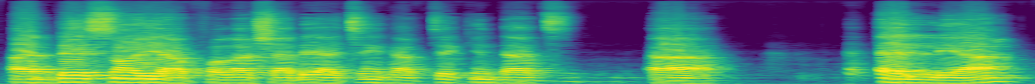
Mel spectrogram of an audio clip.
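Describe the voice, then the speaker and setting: A man's voice: low-pitched, steady tone, measured pace, roomy sound, rough recording. A man with a Nigerian English accent hosting a radio talk show, politely reading messages and taking calls. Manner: polite, reads out listener messages, takes calls.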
